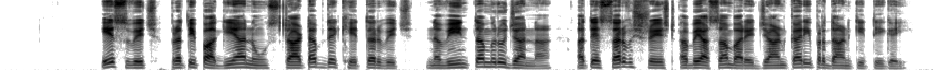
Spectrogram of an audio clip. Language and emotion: Punjabi, neutral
